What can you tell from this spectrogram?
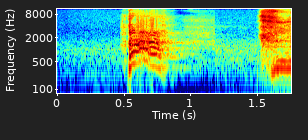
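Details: Staged comedy sneeze skit, not real: a short harsh throat-clearing burst followed by the start of a sneeze-like blast, performed as an allergic reaction to a dog and flowers.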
